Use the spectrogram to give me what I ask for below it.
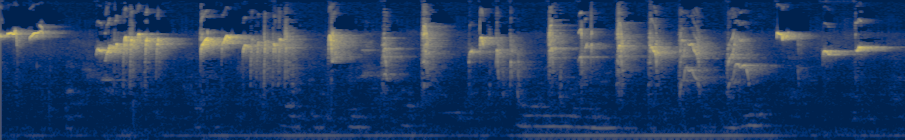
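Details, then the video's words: Brown-throated sunbird, known locally as kolibri ninja, a speckled (trotol) bird in vigorous gacor ngerol rolling song: a run of high thin whistles and sharp chirps, some sliding down and others rising, with short pauses and a faint low hum behind. "Kolibri Ninja Trotol Gacor Ngerol : Singing Hummingbird"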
